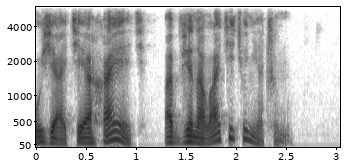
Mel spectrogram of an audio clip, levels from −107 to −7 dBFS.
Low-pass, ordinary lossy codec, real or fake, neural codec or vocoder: 5.4 kHz; Opus, 32 kbps; real; none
